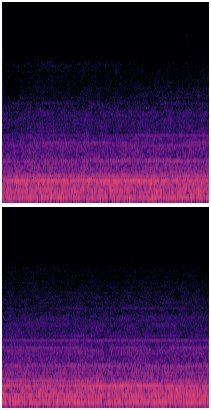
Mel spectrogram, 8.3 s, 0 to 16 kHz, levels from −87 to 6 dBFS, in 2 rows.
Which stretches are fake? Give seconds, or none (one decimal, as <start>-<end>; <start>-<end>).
0.0-4.4; 5.6-6.5; 7.6-8.3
